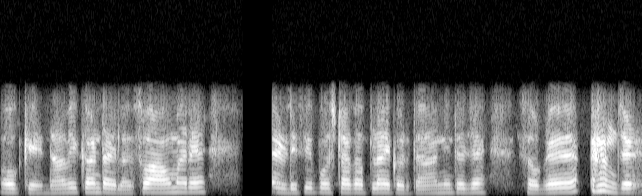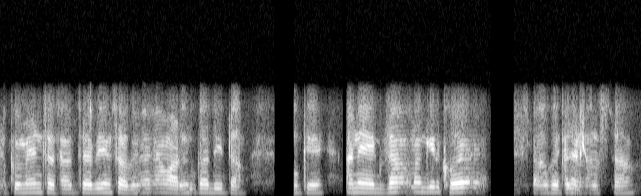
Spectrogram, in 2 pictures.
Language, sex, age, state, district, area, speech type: Goan Konkani, male, 18-30, Goa, Tiswadi, rural, conversation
